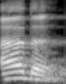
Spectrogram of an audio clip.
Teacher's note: দাল সাকিন, দাল কলকলা অক্ষর হালকা ধাক্কা দিয়ে পড়তে হবে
